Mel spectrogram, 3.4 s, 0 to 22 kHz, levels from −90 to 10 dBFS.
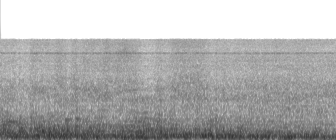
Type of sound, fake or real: fake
